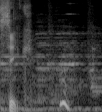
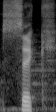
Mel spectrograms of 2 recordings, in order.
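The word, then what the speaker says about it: Sikh: just pronounce it differently my understanding is that is um a doing of the British and sick is how it is how it would be pronounced in Punjab gotcha um there's a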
